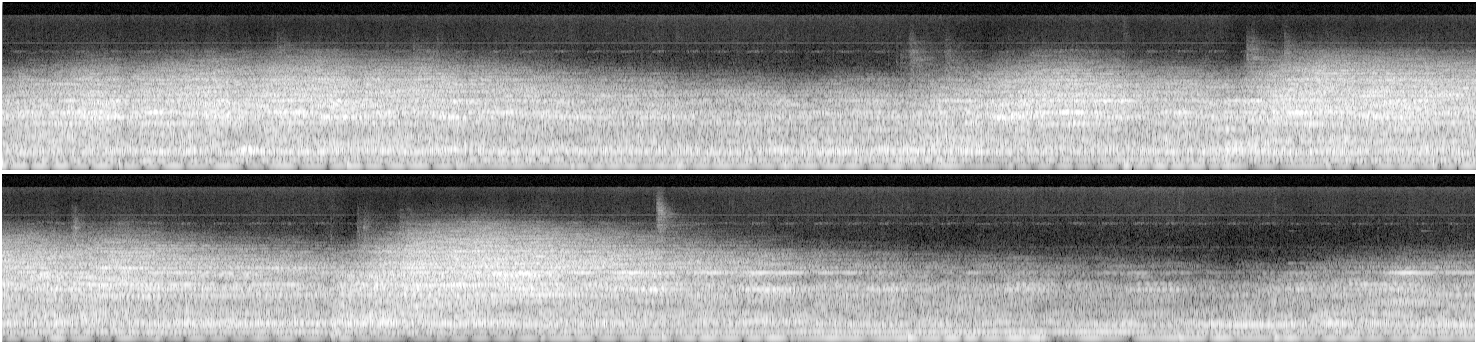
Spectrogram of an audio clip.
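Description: A singing bowl is rubbed, giving a steady humming ring.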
